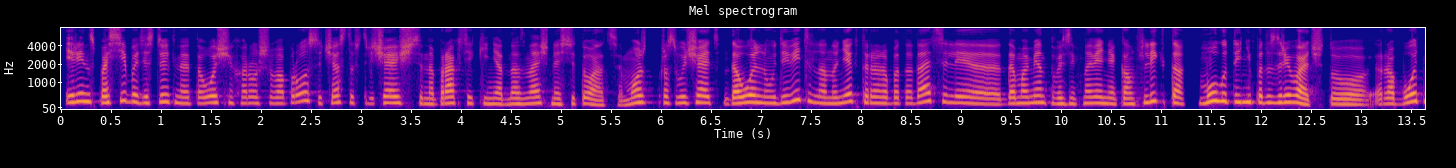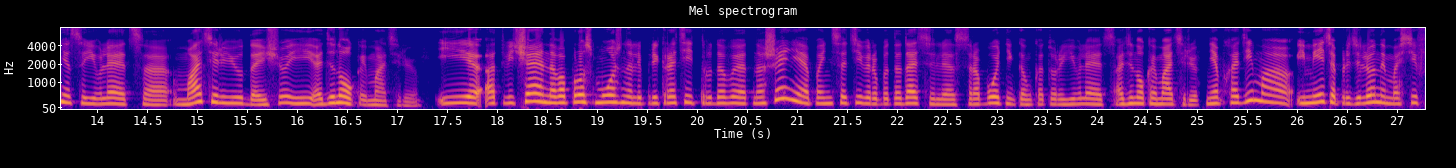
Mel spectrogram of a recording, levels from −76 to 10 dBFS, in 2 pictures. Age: 20-39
